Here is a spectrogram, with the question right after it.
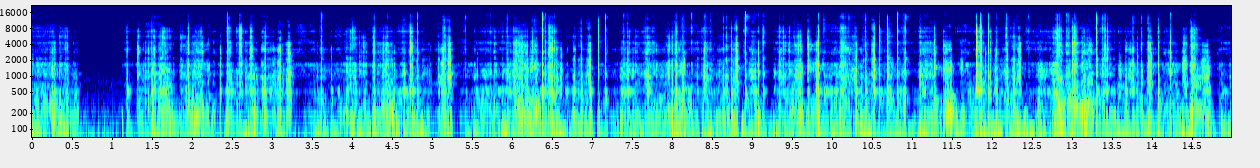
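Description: Long grey nails scratch and tap the top of the carved, perforated lid of a long, narrow, hollow wooden incense box. The result is a quiet, continuous stream of dry, papery scratching with many short, bright clicks and taps scattered throughout. A brief near-silent gap comes right at the start.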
